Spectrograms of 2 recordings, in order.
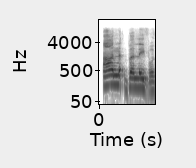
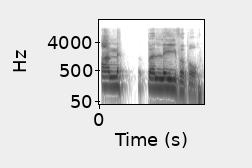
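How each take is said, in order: First: Said in the usual way. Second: "Unbelievable" stretched very slowly; slow drawn-out unbelievable. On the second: Real, not acted. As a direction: draw out "Unbelievable" in disbelief.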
